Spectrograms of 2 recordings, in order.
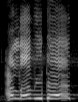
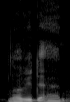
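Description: First: High, loud, bursting with love; sincere joy. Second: Limp half-hearted love you; weak, limp. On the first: Excited son thanking dad for the movie. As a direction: gush it with all your heart. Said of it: "the most sincere". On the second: Forced kid mumbling thanks to dad. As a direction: say it like a dead fish hug, no feeling. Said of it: "very weak". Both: Retold or imitated.

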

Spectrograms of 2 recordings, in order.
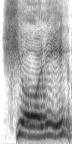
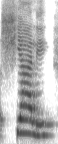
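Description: First: "chiali" in a regional French accent, loud, rounded "shaw-lee"; speaker's own French accent. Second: "chiali" said "shah-lee", with an open front a; standard pronunciation. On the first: Explaining her way of saying it, loud accented French "shaw-lee". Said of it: "maybe the way I say it". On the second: Giving the word without her accent, open "shah-lee". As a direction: say "chiali" more neutrally, as "shah-lee", not "shaw-lee". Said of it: "that's the accent, but chiali". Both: Shown as a demonstration.

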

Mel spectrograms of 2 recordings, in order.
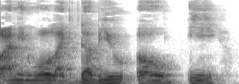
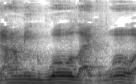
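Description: First: W O E spelled letter by letter, slowly; spelled-out woe. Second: Said in the usual way. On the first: Shown as a demonstration. Preacher explaining woe to parents by spelling W O E slowly. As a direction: spell out W O E to weigh the word.

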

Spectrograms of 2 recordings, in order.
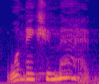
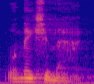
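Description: First: "mad" swept up high in a big questioning rise. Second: Said in the usual way. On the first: Shown as a demonstration.

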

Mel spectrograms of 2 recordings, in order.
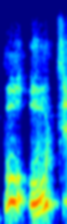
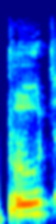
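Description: First: "boot" split into "boo-oot"; two-syllable "boot". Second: Said in the usual way. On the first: Shown as a demonstration. Showing co-host the Southern way, two-syllable "boot". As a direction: stretch "boot" into two separate beats. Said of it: "you would think there's two syllables". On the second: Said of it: "And the same thing with pool".

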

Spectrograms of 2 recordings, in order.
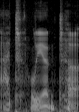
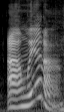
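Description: First: "Atlanta" with both T's fully sounded; heavy, over-pronounced "At-lan-ta". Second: "Atlanta" as "A'lanna", both T's silent; T's dropped. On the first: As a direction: labour over each T in "Atlanta". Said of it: "it's so heavy if you say". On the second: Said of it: "you do not pronounce the T's". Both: Shown as a demonstration.

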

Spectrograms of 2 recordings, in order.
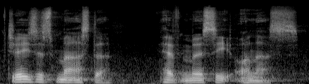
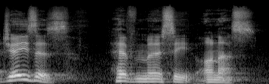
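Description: First: A quiet, drawn-out beg for mercy; understated desperate begging; desperate plea. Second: Retold lepers' cry, raised but not a full yell; mock cry for help. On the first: Retold or imitated. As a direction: lower and softer, slowed, pleading. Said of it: "they just cry out for help". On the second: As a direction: call out to Jesus from a distance, half-acted. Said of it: "yell out".

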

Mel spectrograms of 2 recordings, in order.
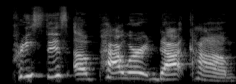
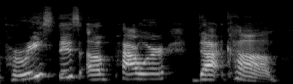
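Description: First: Said in the usual way. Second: "Priestess of power dot com" slow and spaced out; slow emphatic repeat. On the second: Shown as a demonstration. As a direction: stretch "Priestess", then set "dot com" apart. Web address repeated slowly.

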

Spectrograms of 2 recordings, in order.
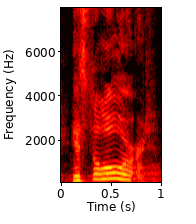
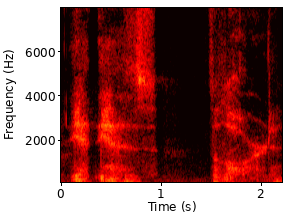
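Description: First: Higher, louder blurt; excited exclamation. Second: Soft, hushed whisper; quiet awe. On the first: Impulsive Peter recognizing Jesus, excited exclamation. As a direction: Peter bursting out with it, eager. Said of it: "And then you have Peter". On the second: John telling Peter in a reverent whisper. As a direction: breathe it out in reverent wonder. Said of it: "it's this quiet, like, it's not yelling". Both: Retold or imitated.

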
